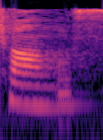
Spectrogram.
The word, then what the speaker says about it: Chance: In this case, it's a French word, so we pronounce it the French way, die Chance.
